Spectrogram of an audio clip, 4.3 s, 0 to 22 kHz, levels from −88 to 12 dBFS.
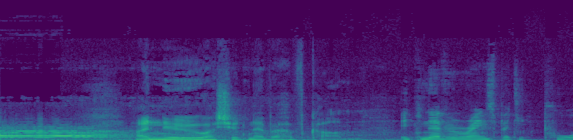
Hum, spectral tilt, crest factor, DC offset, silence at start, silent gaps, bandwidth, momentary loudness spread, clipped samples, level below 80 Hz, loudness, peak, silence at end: none; -5 dB/octave; 20 dB; under 0.1%; 0 s; none; 16 kHz; 17 LU; under 0.1%; -50 dBFS; -28 LUFS; -10 dBFS; 0 s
